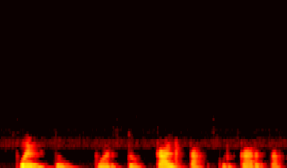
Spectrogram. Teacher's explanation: Hay un intenso lambdacismo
